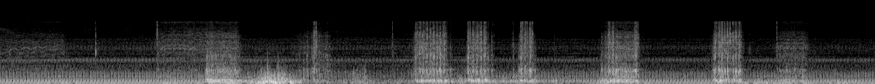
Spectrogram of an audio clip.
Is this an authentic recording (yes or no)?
yes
